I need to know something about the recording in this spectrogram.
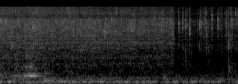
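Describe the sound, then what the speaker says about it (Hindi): Paneer cubes frying lightly in hot oil on a gas stove for dhaba-style masala paneer give a steady, close sizzle with soft crackle throughout, and a faint clatter near the end. "बिल्कुल थोड़ा सा फ्राई करना है, बहुत ही हल्का फ्राई करना है।"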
